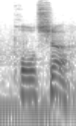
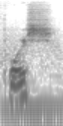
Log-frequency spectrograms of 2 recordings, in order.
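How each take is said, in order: First: It ends with an extra final vowel syllable. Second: It ends without a final vowel sound. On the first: The speaker calls it right. "in German we pronounce every letter" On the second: The speaker calls it wrong. "they'll pronounce it just like, oh yeah, it's a Porsche. It's like, no, it's not"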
